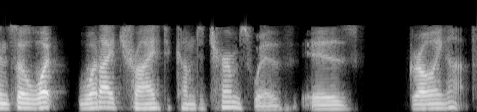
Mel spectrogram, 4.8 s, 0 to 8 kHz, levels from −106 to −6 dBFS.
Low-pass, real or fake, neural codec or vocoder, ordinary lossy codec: 7.2 kHz; fake; codec, 24 kHz, 0.9 kbps, DualCodec; AAC, 16 kbps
